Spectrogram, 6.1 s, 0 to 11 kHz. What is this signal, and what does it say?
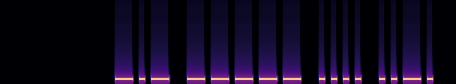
Morse code, heard as a keyed tone, about 15 wpm, 700 Hz. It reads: K0HF
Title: USA Call Signs - 4 Characters - Repeated 2x - 15wpm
